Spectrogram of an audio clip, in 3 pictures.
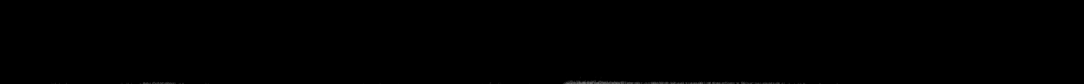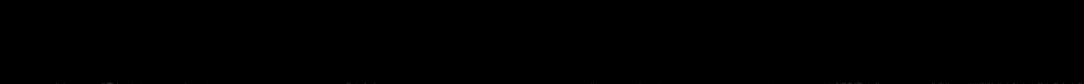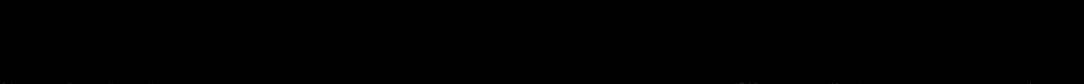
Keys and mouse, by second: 0.8 a, 1.2 KP_0, 3.1-5.5 right drag, 5.5-8.5 drag, 9.3-10.9 drag, 12.8 a, 13.4 l, 15.2-17.2 drag, 15.7 Tab, 17.2-18.4 middle drag, 17.7 a, 18.4-20.0 right drag, 19.3 g, 20.7-22.4 drag, 20.7 Tab, 21.6 a, 23.5-26.5 drag, 29.0 l, 30.2-32.5 drag, 30.6 Tab.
